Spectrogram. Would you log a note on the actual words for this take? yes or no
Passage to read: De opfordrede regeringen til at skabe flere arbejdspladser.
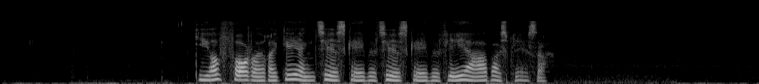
yes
